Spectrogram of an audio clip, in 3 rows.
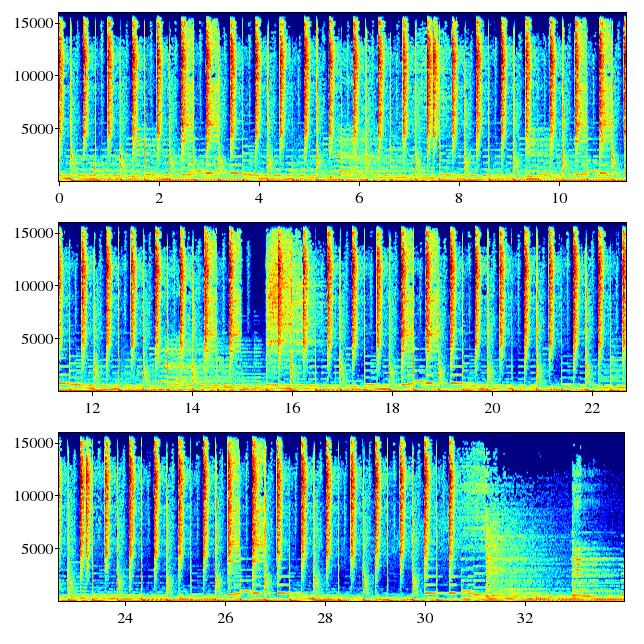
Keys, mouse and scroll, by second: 1.1 scroll up 1, 1.3 Tab, 1.4 middle click, 3.8 middle click, 4.4 click, 4.6 click, 5.1 middle click, 5.7 click, 6.8 middle click, 7.2 KP_1, 7.7 shift+middle click, 8.4 click, 9.1 middle click, 9.4-10.0 scroll up 1, 10.0 click, 10.2 middle click, 10.4 scroll down 1, 10.5 middle click, 11.5 click, 12.1 click, 12.3 scroll up 1, 12.5 middle click, 13.6 alt+click, 14.4 alt+shift+click, 15.2 alt+click, 16.2 alt+shift+click, 16.5 shift+click, 16.9 middle click, 17.9 alt+shift+s, 19.7 Tab, 19.8 middle click, 20.4 Tab, 20.5 middle click, 21.9 ctrl+z, 22.1 ctrl+z, 22.2 ctrl+z, 22.5 middle click, 23.5 shift+click, 23.7 shift+click, 24.0 shift+click, 24.2 shift+click, 24.4 shift+click, 25.0 shift+click, 25.3 shift+click, 25.8 shift+click, 26.2 shift+click, 27.1 scroll up 1, 27.3 shift+middle click, 27.7 shift+click, 28.1 middle click, 28.8 middle click, 29.1 middle click, 30.0 shift+click, 30.4 shift+click, 30.7 middle click, 31.2 shift+click, 31.5 middle click, 31.8 middle click, 32.5 alt+s, 33.5 alt+shift+s.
